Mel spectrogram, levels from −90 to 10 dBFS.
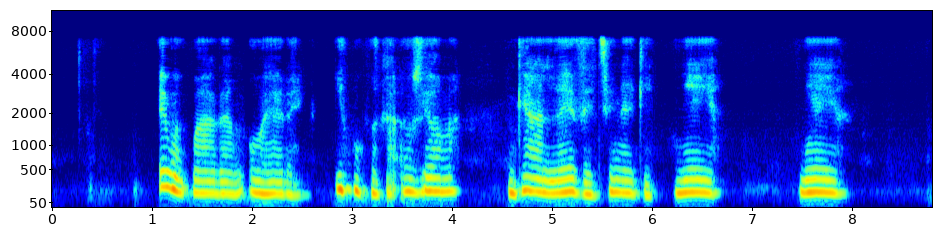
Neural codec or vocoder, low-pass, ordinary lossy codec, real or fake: codec, 16 kHz, 1.1 kbps, Voila-Tokenizer; 7.2 kHz; none; fake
